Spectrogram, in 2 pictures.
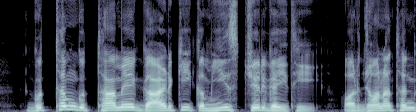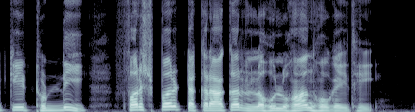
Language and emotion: Hindi, neutral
